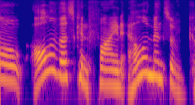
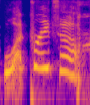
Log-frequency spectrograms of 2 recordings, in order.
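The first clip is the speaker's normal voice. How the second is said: mock formal question; 10 semitones higher, 5 dB louder than usual. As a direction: ham up a grand pompous question.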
